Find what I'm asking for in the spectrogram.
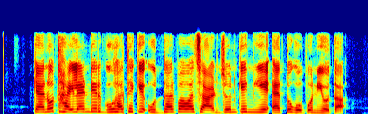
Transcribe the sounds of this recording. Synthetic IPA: kɛnot̪ʰajlɛɳɖeɾɡuɦat̪ʰekeʔud̪ʱːaɾpaoat͡ɕaɾd͡ʑonkenijeʔɛt̪oɡoponiot̪a̰

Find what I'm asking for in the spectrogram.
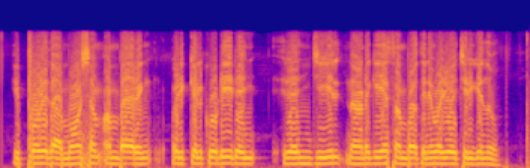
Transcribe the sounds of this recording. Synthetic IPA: ipːo̞ːɻiðamo̞ːɕɐmʔɐ̰mbɐjriŋoɾikʲːɐlkuːɽi | ɾe̞ɲd͡ʑijilnaːɽɐɣijɐsɐmbʱɐʋɐt̪ːinɨʋɐɻiʋɐt͡ɕːiɾikʲːunːu

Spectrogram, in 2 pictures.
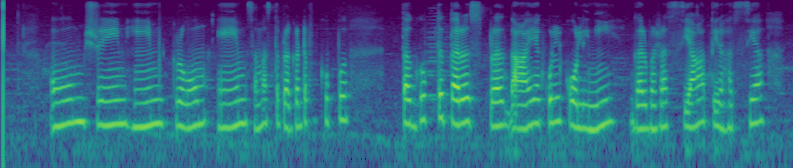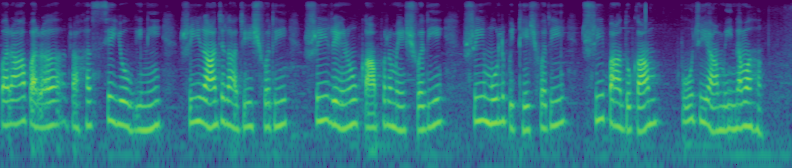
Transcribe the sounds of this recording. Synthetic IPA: oːmʃɾiːmɦiːmkɾoːmeːmsɐməst̪ʰpɾɐɡəʈɐɡʊp | t̪ɐɡʊpt̪t̪ɐɾspɾɐd̪aːjɐkʊlkoːliniː | ɡɐɾbʱəɾɐsjaːt̪iɾɐɦəsjɐpɐɾaːpɐ̰ɾɐɾɐhɐsjɐjoːɡini | ʃɾiːɾaːd͡ʒɐɾaːd͡ʒeːʃʋɐɾiːʃɾiːɾeːɽ̃uːka̰ːpɐɾmeːʃʋɐɾiː | ʃɾiːmuːlpiʈʰeːʃʋɐɾiː | ʃɾiːpaːd̪ukaːm | puːd͡ʒjaːmiːnɐʋɐɦɐ̆

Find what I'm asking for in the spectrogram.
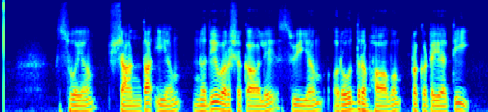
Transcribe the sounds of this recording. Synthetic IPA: sʋɐjɐm | ʃaːnt̪ɐʔijɐmnɐd̪iʋɐɾʂɐkaːleːsʋijɐmɾoːd̪ɾɐbʱaːʋɐmpɾɐkɐʈɐjɐt̪i

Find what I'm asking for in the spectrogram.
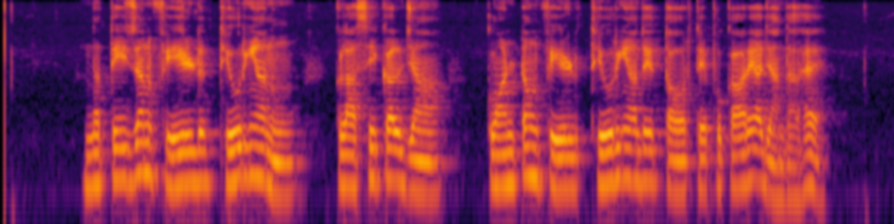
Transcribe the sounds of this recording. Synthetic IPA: nət̪iːzənpʰiːlɖt̪ʰɪjoːɾɪjãːnũː | klaːsɪkəld͡ʒãː | kʋãːɳʈəmpʰiːlɖt̪ʰijoːɾɪjãːd̪eːt̪ɔːɾt̪eːpʊkaːɾejaːd͡ʒãːnd̪aːɦɛː

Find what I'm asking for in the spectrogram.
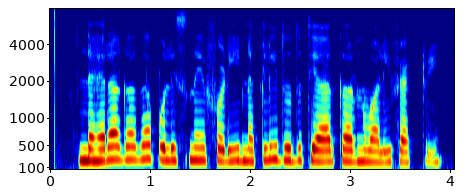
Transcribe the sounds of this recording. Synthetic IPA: lɛɦɾaːɡaːɡapʊlɪsnefɐɽinɐklid̪ʊd̪t̪jaːɾkɐɾnʋaːlifɛːk̚ʈɾiː

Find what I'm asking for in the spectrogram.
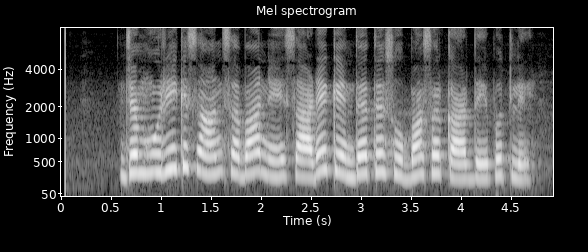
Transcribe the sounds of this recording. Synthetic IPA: d͡ʒɐmɦuːɾikɪsaːnsəbʱanesaːɽekẽːnd̪ɾət̪suːbãsəɾkaːɾd̪eːbʊt̪leː

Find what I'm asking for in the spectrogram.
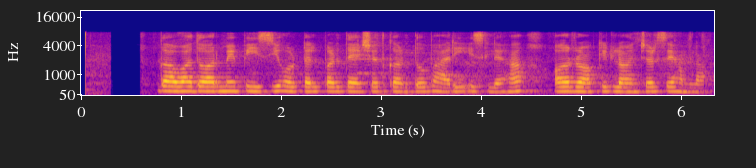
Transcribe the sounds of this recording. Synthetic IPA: ɡaːʋad̪ɔːɾmẽpiːsiɦoːʈəlpɐɾd̪ɛːʃət̪kɐɾd̪obʱaːɾiʔɪslɪɦãɔːɾːɔːkeʈlɔ̃ːɲt͡ʃəɾseɦɐmlaː

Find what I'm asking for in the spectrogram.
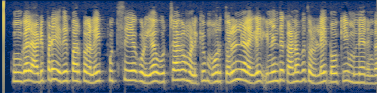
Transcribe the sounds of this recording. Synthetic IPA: ʊŋɡɐɭɐɽɪpːɐɽɐɪɛðɪɾpaːɾpɯɣɐɭɐɪpuːt̪ːɯ̥sɛjːɐkːuːɽɪjɐʊrt͡ʃaːɣɐmɐɭɪkːɯmɔɾɯt̪ɔɻɪlnɪlɐjɪlɪ̰nɐɪnd̪ɯkɐɳɐʋɯt̪ɔɻɪlɐɪnoːkimʊnːeːɾɯŋɡɐɭ

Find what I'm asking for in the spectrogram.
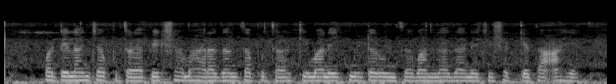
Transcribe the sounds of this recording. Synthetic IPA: pəʈelaɲt͡ɕjaput̪ɭjapekʂaməɦaɾad͡zant͡saput̪ɭakimanəikmiʈəɾunt͡səbãnd̪lad͡zaɳjat͡ɕiːɕəkjət̪aʔaɦe

